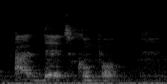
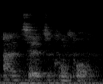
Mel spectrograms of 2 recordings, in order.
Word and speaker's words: Antetokounmpo: In the Greek way, you gotta say with a D, so it's Antetokounmpo. But in the Greek way, you say with the NT, like Antetokounmpo.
